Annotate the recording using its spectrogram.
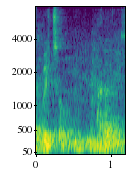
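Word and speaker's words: Rüütel: Rutel. I have this pronounced correct? Yes, good. It was very good. Oh, thank you. President of Estonia and Dr. Rutel, Your Majesty.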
